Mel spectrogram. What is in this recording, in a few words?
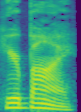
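"hereby", American English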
